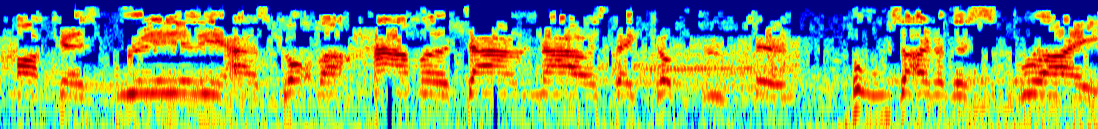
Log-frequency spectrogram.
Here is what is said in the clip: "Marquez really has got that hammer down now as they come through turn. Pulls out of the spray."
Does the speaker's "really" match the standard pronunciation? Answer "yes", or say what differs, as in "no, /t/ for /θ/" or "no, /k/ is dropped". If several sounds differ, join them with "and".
yes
